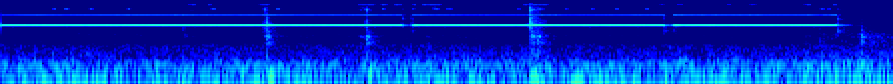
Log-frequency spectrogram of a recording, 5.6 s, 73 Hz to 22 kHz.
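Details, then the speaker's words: Bench test of a Gottlieb System 1 MPU board from a 1979 Count Down pinball: a switch-matrix input drives the chime solenoid output (buffer chip pins 5, 9, 11), giving a clean steady high beep among switch clicks; working normally. "so it's inputting a switch and outputting a solenoid to fire the chimes."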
